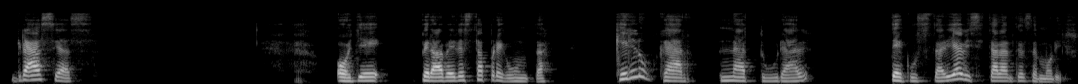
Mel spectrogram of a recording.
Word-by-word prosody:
Gracias. 200 -7 +1 2.4
Oye, 170 -1 +3 0.3
pero 180 -3 +6
a 165 - +9
ver 170 +1 +2
esta 195 +3 -2
pregunta, 145 -6 -5 0.6
¿qué 255 +6 +2
lugar 170 - -2 0.2
natural 165 -2 -4 0.7
te 180 -2 +5
gustaría 160 +8 0
visitar 195 -6 -2
antes 165 0 -3
de 150 - -6
morir? 130 -2 -7
170 Hz, 90 wpm, -25 LUFS, 155-190 Hz, 2.4 s, a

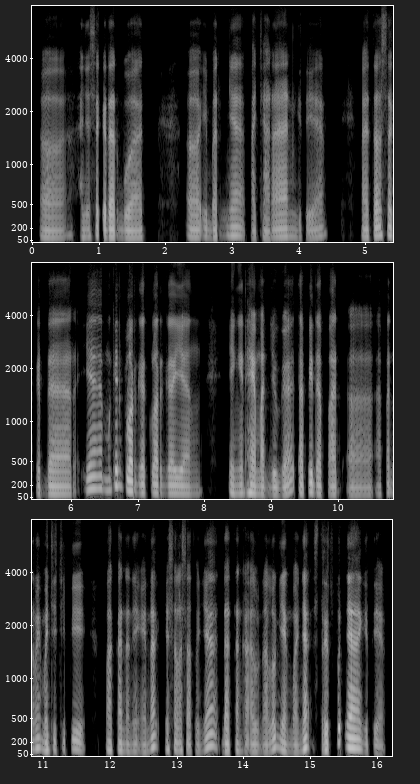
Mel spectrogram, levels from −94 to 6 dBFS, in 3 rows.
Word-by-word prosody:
Eee, 85 -1 -2 0.3
hanya 90 0 -6
sekedar 95 0 +3
buat 85 -1 -1 0.7
e - - -3 0.2
ibaratnya 105 +3 -3
pacaran, 95 +4 -1 0.2
gitu - - -12
ya. 95 - -4 0.7
Atau 100 +3 +1
sekedar, 95 -1 0
ya 155 +2 +2
mungkin 150 +8 0
keluarga-keluarga 105 -5 +3
yang 95 -1 +1 0.5
ingin 100 -1 -1
hemat 100 -3 +4
juga 85 -2 0
tapi 115 -2 +3
dapat, 95 -2 0
eee, 85 0 -5
apa 95 +2 -13
namanya, 120 +1 -1
mencicipi 105 0 -3 0.4
makanan 95 -4 -1
yang 90 - -7
enak 140 - +4
ya - - -1
salah 95 -1 -2
satunya 115 - 0
datang 90 0 -1
ke - - -5
alun-alun 85 +9 -1
yang 100 -6 +2
banyak 85 +11 +3
street 100 +1 +1
food-nya, 130 -9 +9
gitu 80 -4 -5
ya. - - -12
95 Hz, 145 wpm, -30 LUFS, 90-110 Hz, 0.7 s, food-nya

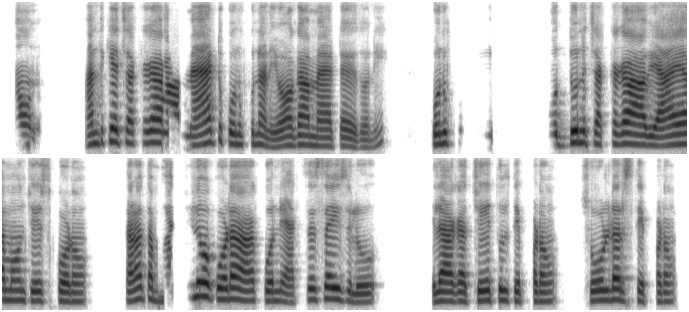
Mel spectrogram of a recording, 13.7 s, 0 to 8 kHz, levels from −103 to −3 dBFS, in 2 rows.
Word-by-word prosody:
అవును. 195 -1 -6 0.5
అందుకే 235 +5 0
చక్కగా 225 +1 +1 0.3
మ్యాట్ 210 +7 +5
కొనుక్కున్నాను. 195 -4 -3
యోగ 180 +2 0 0.2
మాటో 165 0 -2
ఏదోని, 140 +5 -12 0.5
కొనుక్కుని, 375 - -6 0.6
పొద్దున్న 225 +4 +3
చక్కగా 205 +1 +2 0.2
వ్యాయామం 195 +3 +2
చేసుకోవడం, 180 -1 -3 0.5
తరువాత 220 +4 +2
మధ్యలో 250 +10 -1 0.2
కూడా 220 0 +5 0.3
కొన్ని 185 -1 -2
ఎక్సర్‌సైజ్‌లు 200 -1 -1 0.7
ఇలాగ 180 0 +3 0.2
చేతులు 195 +1 0
తిప్పడం 180 -1 -3 0.4
షోల్డర్స్ 200 +2 +1
తిప్పడం 175 0 -6
195 Hz, 100 wpm, -22 LUFS, 180-215 Hz, 0.7 s, మ్యాట్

